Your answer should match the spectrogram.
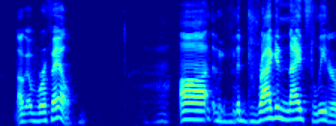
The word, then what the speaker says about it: Raphael: eight light dragon rumal monster pronounced Rafel because it's my custom card okay Rafel uh the dragon Knight's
